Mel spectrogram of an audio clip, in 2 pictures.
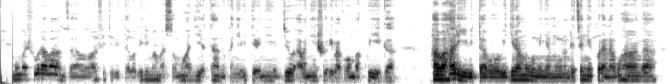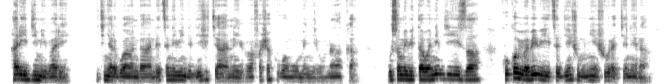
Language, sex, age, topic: Kinyarwanda, male, 18-24, education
